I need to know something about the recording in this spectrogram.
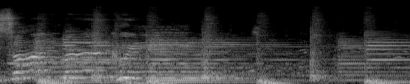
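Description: Live rock band playing: electric guitars over a steady drum beat.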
